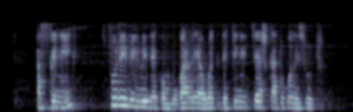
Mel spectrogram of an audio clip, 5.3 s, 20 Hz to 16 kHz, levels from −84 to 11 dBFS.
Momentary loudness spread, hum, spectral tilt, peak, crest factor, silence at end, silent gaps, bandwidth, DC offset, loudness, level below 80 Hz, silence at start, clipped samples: 12 LU; none; -6 dB/octave; 0 dBFS; 18 dB; 0.5 s; none; 7.6 kHz; under 0.1%; -18 LUFS; -60 dBFS; 0.55 s; under 0.1%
